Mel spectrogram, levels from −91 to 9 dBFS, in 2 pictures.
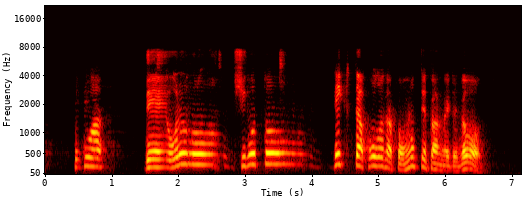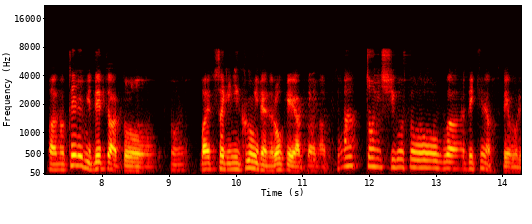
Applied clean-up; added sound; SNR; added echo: neural mask model DeepFilterNet 3.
